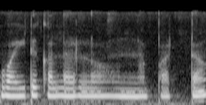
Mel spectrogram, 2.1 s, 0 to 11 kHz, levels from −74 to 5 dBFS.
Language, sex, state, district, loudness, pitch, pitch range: Telugu, female, Andhra Pradesh, Visakhapatnam, -15 LUFS, 205 Hz, 195-210 Hz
